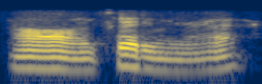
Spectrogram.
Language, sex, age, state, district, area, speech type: Tamil, male, 60+, Tamil Nadu, Coimbatore, urban, conversation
